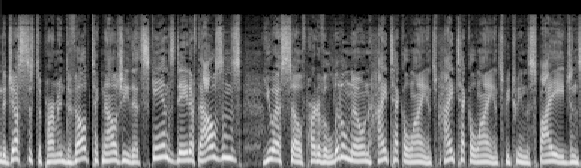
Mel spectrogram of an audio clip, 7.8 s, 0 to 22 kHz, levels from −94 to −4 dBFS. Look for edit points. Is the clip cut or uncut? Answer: cut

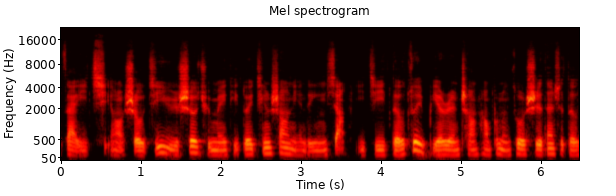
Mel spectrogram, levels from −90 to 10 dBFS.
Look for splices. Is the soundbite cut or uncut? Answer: cut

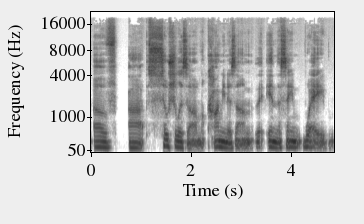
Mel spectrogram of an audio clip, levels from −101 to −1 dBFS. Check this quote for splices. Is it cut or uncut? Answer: cut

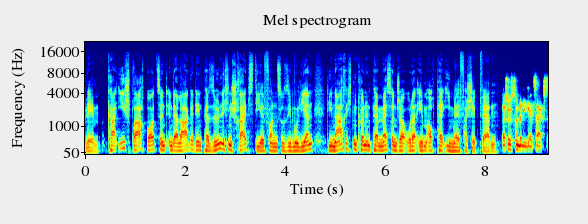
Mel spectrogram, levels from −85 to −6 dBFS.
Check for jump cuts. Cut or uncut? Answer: cut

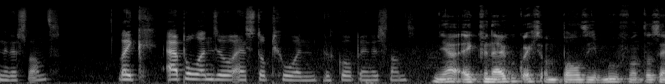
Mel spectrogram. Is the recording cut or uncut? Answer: cut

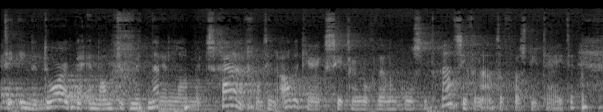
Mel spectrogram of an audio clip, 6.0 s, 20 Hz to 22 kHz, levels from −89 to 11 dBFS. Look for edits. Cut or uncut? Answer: cut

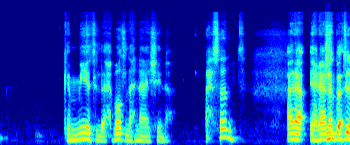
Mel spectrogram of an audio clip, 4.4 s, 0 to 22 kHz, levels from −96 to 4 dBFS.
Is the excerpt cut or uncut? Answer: uncut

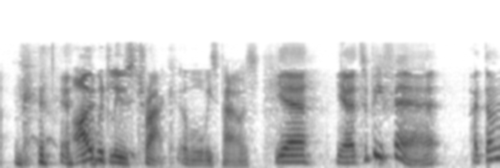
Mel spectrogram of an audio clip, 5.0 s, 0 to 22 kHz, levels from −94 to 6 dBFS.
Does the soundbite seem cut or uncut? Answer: cut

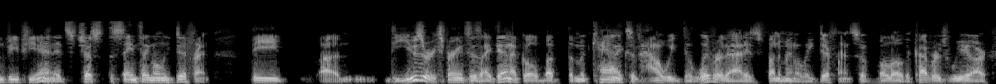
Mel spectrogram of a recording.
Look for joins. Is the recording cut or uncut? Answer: uncut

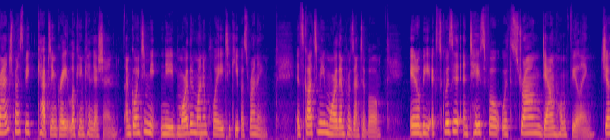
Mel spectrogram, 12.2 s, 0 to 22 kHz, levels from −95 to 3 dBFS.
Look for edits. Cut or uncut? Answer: uncut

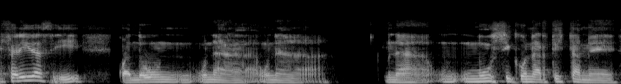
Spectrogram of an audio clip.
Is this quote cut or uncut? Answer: cut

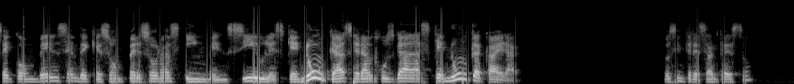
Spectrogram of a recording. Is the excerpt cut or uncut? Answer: uncut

